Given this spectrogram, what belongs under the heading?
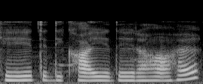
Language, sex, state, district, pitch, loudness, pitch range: Hindi, female, Jharkhand, Deoghar, 185 Hz, -19 LUFS, 180-195 Hz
